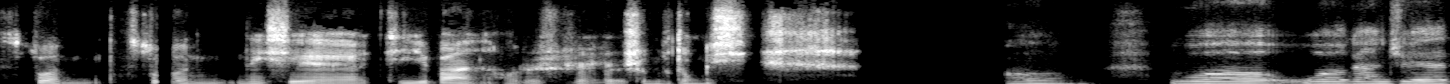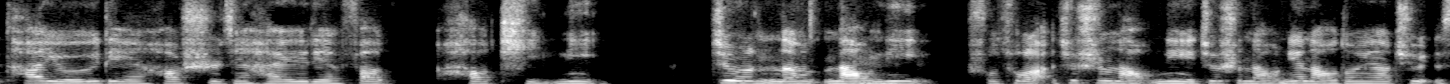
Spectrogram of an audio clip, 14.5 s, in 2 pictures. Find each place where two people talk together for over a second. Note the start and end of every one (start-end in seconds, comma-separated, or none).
none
